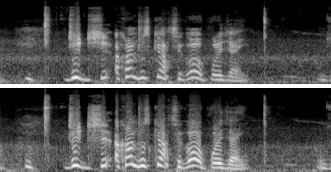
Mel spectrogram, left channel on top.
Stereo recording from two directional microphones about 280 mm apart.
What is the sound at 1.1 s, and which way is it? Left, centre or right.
Speech, right.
